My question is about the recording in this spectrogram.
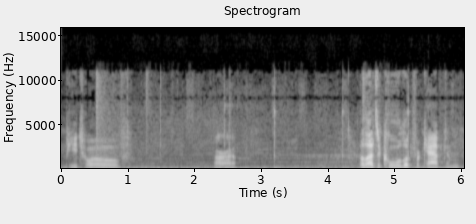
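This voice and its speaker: A man with a hoarse, fading voice giving relaxed, casual commentary as he plays a game on stream. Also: mid-range voice, takes it slowly, soft background music. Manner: relaxed, thinking aloud while playing. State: hoarse, losing his voice.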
